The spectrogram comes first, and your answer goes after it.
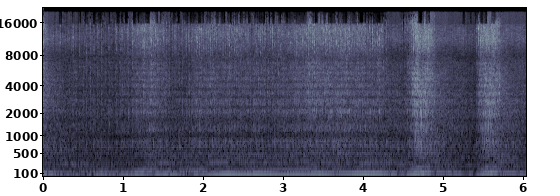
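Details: Chevy SS under restoration, engine restarted after the owner lowered the fuel level to fix a mistake; it has a non-original cam. Deep, even idle with smooth rumble, then quick clean throttle blips rising and settling crisply: healthy engine.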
